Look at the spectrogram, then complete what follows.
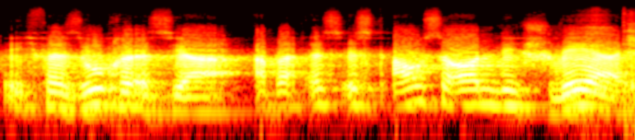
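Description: An actor playing an earnest, defensive adult son in a radio drama, pleading yet restrained. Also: male voice, on the high side, moderate pace, pushed and bright, rough recording.

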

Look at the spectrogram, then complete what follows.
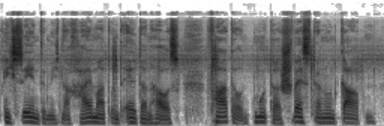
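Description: A man's voice: lowish voice, fairly even intonation, a little slow, a little hiss or hum. An actor narrating as a reflective, melancholy man looking back on his youth. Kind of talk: scripted first-person literary narration.

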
